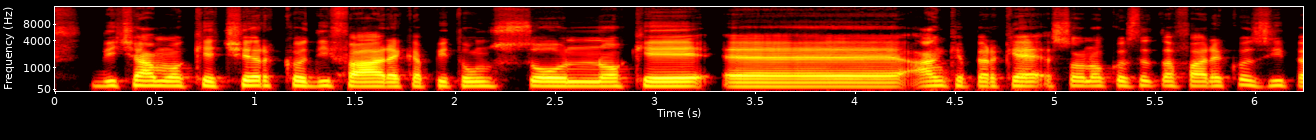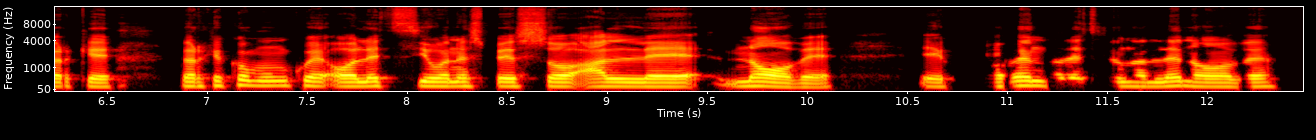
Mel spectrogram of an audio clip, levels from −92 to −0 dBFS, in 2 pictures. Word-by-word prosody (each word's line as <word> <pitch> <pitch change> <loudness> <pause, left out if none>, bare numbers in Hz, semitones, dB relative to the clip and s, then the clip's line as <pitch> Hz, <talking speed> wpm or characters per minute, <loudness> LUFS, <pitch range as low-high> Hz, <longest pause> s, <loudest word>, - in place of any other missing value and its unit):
diciamo 165 0 +1
che 160 +1 -2
cerco 170 +1 +1
di 160 +2 -4
fare, 150 -2 +5
capito, 150 +1 -4
un 155 0 -2
sonno 150 -1 +1
che 150 0 +4
ehm, 135 0 +3
anche 160 0 -1
perché 155 0 0
sono 160 +2 -3
costretto 160 +1 -6
a - - -5
fare 160 0 -1
così 175 -1 -6
perché: 140 -2 -4 0.3
perché 150 +1 -4
comunque 165 -2 -3
ho 145 - +2
lezione 150 0 -2
spesso 145 -1 -2
alle 140 -1 +1
9, 135 -5 0 0.4
e 140 0 -9 0.3
avendo 165 -1 -1
lezione 150 -1 -8
alle 150 +3 -2
9 140 -1 -3
150 Hz, 145 wpm, -22 LUFS, 140-160 Hz, 0.4 s, fare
